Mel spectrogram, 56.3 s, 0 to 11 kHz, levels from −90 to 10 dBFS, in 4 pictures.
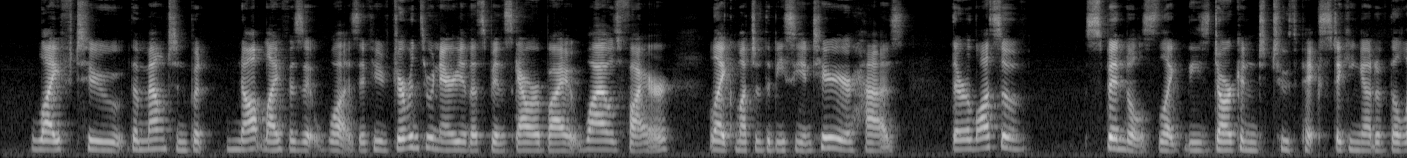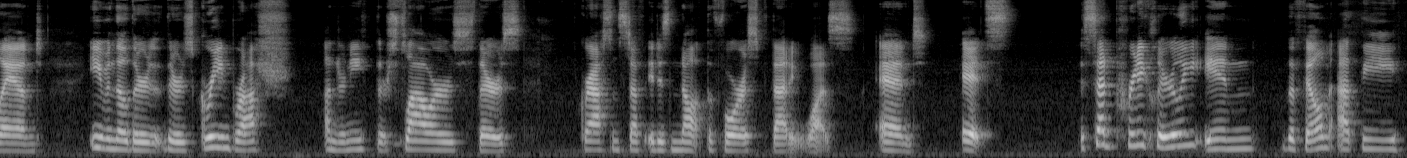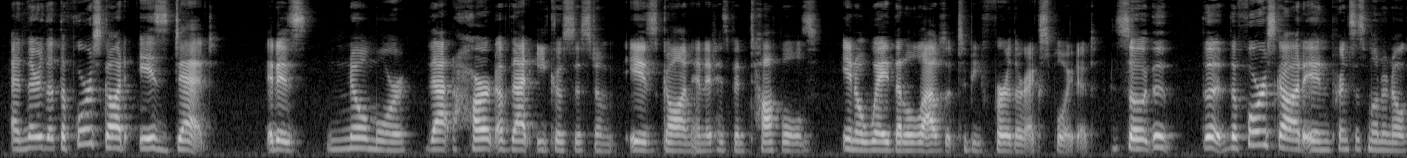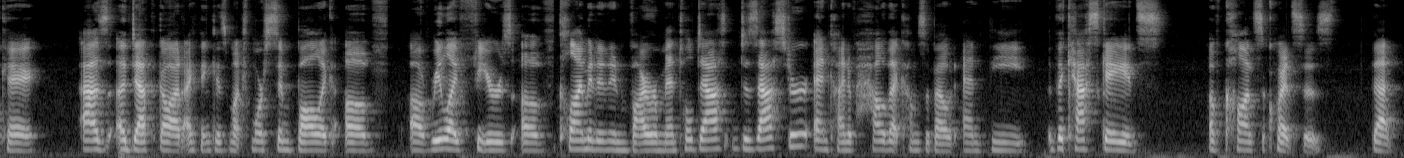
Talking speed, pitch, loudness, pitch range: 160 wpm, 180 Hz, -21 LUFS, 165-200 Hz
